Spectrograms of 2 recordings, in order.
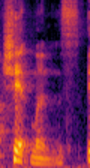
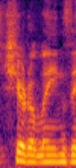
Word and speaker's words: chitterlings: Is the way that is the way it's supposed to be pronounced is chitterlings, and if you look at them, it's spelled out chitterlings, but usually people in the South say chitlins.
